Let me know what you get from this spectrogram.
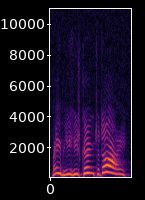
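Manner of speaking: very high, chirpy bird voice; high twittering blackbird; chirping blackbird. Acted. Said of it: "chirped a blackbird".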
